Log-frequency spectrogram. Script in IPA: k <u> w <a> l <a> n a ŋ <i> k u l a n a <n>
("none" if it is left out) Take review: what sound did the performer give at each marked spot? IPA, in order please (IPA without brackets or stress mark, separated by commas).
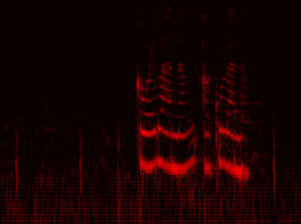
o, e, a, a, ŋ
